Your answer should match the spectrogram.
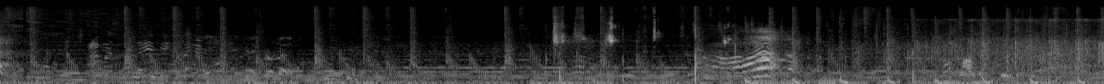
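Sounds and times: background music: 0.0s - 11.0s
tennis ball impacts: 5.4s - 7.2s.

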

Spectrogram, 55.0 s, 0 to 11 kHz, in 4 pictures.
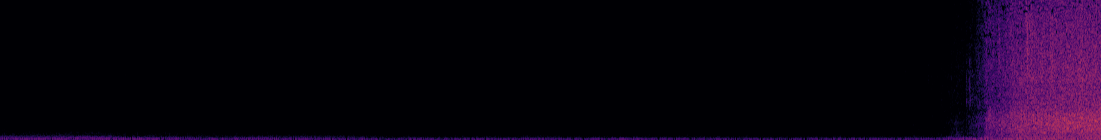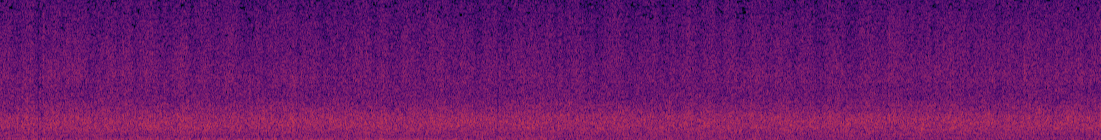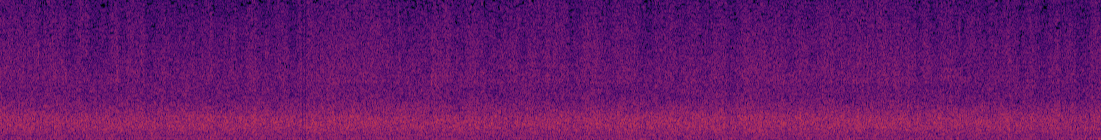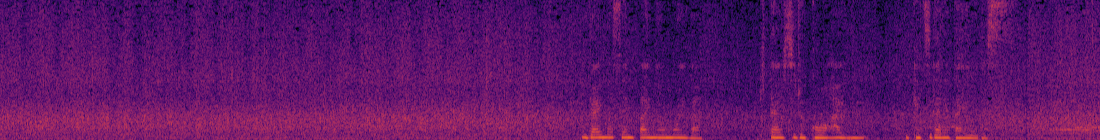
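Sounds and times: audience applause: 12.1s - 49.9s, 50.6s - 55.0s.

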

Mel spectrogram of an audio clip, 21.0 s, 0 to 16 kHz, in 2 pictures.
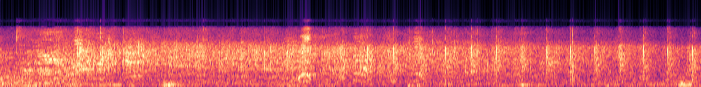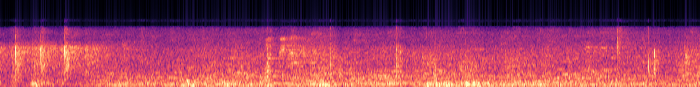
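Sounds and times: crowd chatter in a hall: 0.0s - 21.0s
spectators clapping in unison: 1.0s - 12.2s.

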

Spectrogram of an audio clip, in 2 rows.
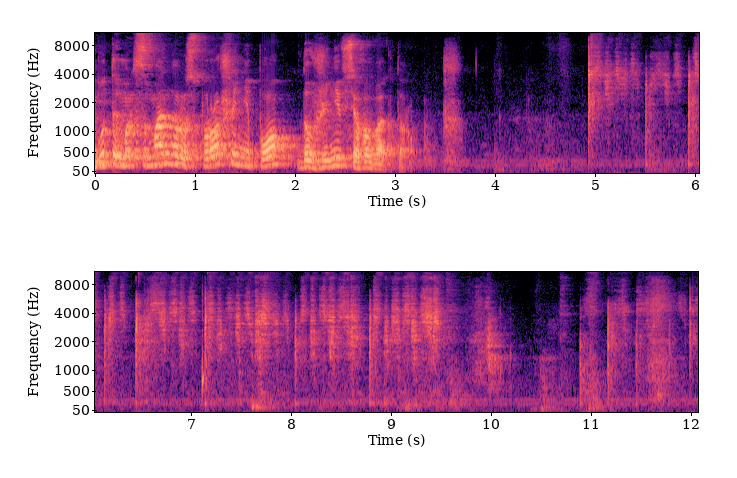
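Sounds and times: chalk scratching on blackboard: 4.9s - 12.0s
chalk tapping: 4.9s - 12.0s.

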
